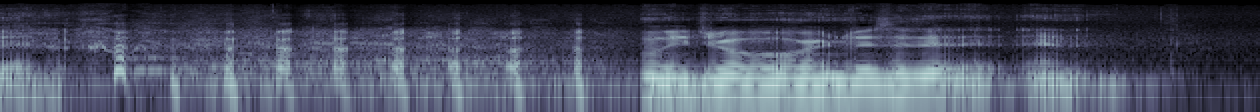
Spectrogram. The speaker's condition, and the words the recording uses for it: Parkinson's disease. Writing and speaking is your livelihood, and both are affected by this.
